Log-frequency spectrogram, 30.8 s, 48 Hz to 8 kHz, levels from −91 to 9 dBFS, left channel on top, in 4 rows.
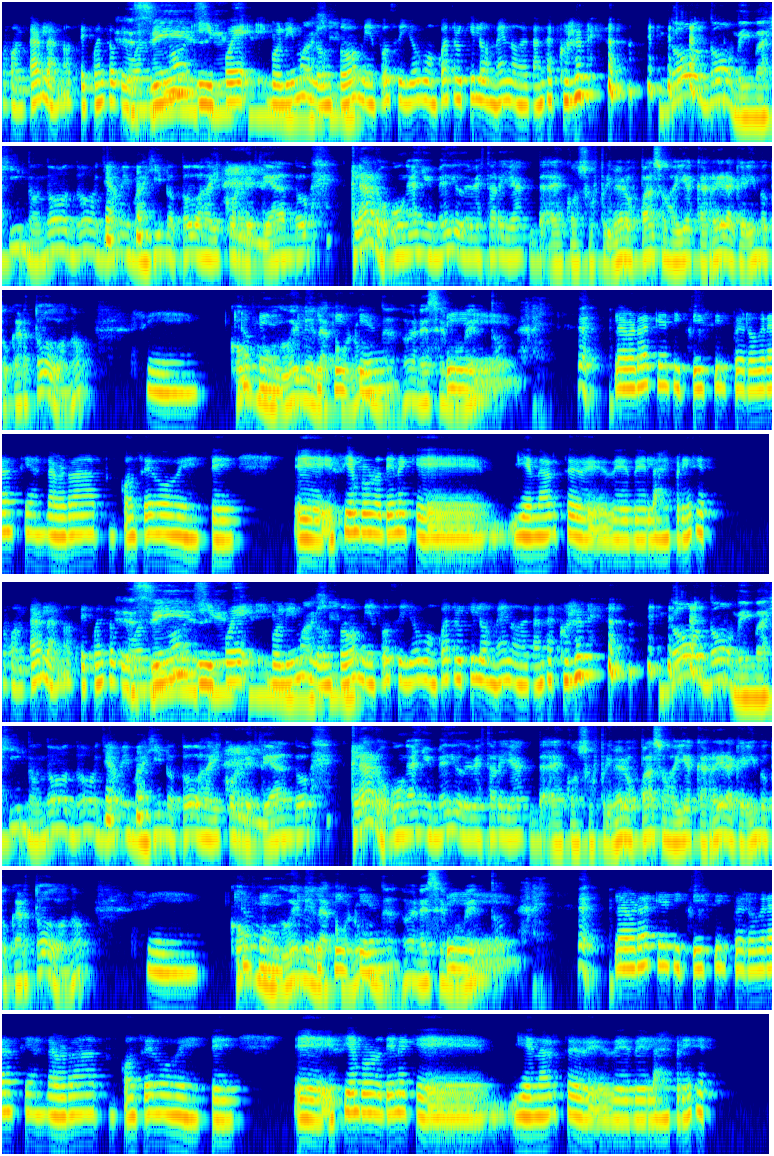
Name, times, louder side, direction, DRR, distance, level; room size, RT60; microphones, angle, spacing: voice 1, 0.0-6.6 6.9-7.0 8.7-9.1 9.9-10.4 16.8-17.4 17.8-18.2 18.7-19.3 19.8-20.5 21.5-30.1, left 1 dB, 35° left, 4 dB, 1.1 m, -25 dB
voice 2, 1.1-3.6 6.6-16.5 17.7-20.8 21.1-21.3, equal, 10° right, 0 dB, 4.5 m, -31 dB
16.0 x 6.4 x 4.2 m, 0.32 s
head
